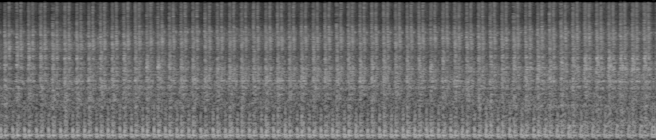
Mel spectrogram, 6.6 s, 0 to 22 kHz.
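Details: 2004 Harley-Davidson Ultra V-twin idling with a sharp, regular clattering knock over the engine beat. It is a recurring noise, also heard earlier in Arizona. The owner suspects a lifter or compensator nut; not confirmed.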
